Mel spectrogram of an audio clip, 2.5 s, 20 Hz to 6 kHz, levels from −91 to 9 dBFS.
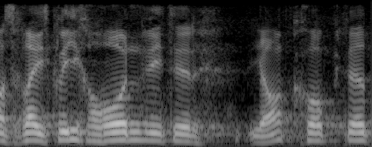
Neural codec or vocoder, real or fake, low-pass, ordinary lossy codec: vocoder, 44.1 kHz, 80 mel bands, Vocos; fake; 5.4 kHz; none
